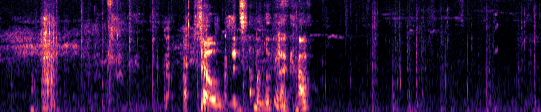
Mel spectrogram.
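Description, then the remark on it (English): Hooves clip-clop in a steady rhythm while a horse gives a short neigh partway through, and a person speaks over the sounds. “This horse is doing weird stuff to me.”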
